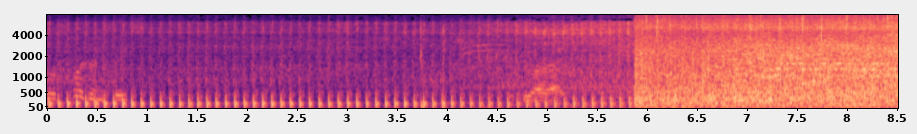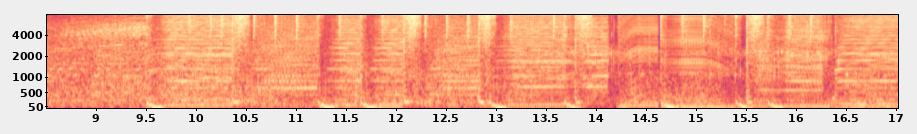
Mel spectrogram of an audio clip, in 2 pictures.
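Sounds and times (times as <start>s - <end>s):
motorcycle engine idling: 0.0s - 17.0s
wind and road noise: 0.0s - 17.0s
electronic music: 7.4s - 17.0s.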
